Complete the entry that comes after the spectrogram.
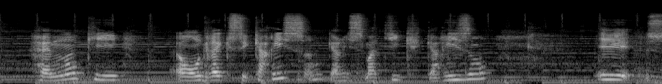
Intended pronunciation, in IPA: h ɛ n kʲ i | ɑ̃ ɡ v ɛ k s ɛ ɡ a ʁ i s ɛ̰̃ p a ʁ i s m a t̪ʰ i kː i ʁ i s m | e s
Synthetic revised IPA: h ɛ n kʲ i | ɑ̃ ɡ ʁ ɛ k s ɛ k a ʁ i s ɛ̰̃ k a ʁ i s m a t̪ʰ i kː a ʁ i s m | e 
